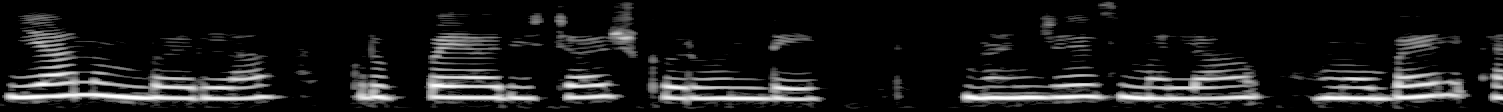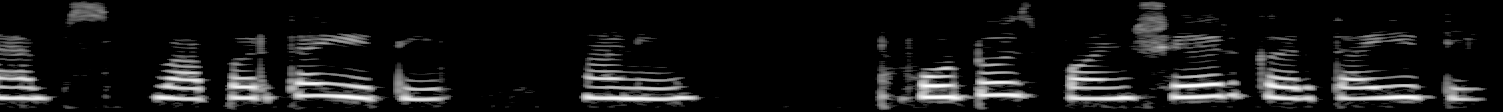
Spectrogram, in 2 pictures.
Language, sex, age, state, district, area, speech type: Marathi, female, 18-30, Maharashtra, Nanded, rural, spontaneous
